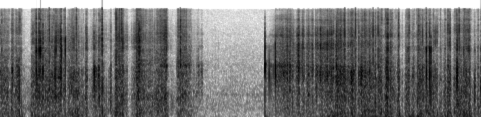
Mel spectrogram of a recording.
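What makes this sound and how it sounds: A dried white sand dollar shell, a thin, flat, hollow, palm-sized calcium carbonate skeleton, is held in both hands close to the microphone and scratched with long acrylic nails. The result is dense, bright, crackly scratching with little low end, broken by a brief silence near the middle before the scratching resumes.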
